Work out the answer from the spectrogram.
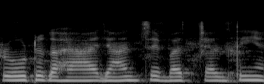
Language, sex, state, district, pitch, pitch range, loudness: Hindi, female, Uttar Pradesh, Gorakhpur, 180 Hz, 180-195 Hz, -30 LUFS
